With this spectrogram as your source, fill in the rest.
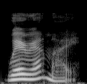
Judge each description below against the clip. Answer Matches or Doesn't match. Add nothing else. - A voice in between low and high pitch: Doesn't match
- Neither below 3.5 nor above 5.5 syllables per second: Doesn't match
